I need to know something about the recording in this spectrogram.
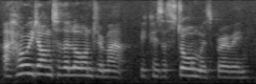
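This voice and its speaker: A woman reading her own first-person fiction aloud at a literary event, in an expressive, anxious storytelling manner. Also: mid-range voice, quick pace, a little hiss or hum, low-quality recording.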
